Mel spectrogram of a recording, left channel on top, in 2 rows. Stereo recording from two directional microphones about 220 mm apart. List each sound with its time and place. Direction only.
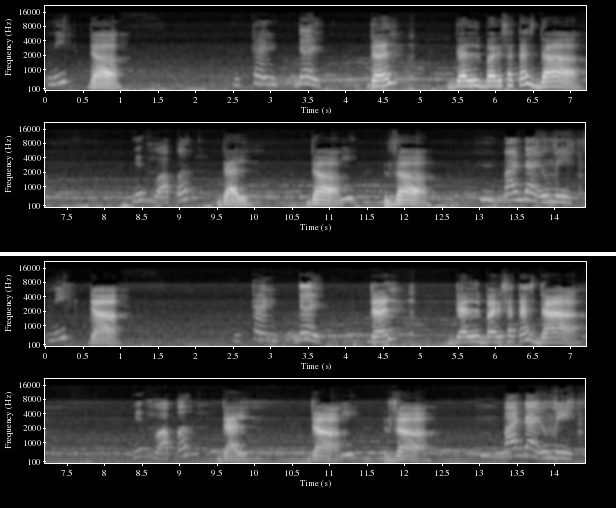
0.6 s a child's voice: 25° left (ahead or behind)
2.7 s a child's voice: 25° left (ahead or behind)
8.4 s a child's voice: 25° left (ahead or behind)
